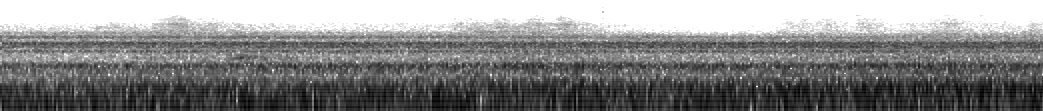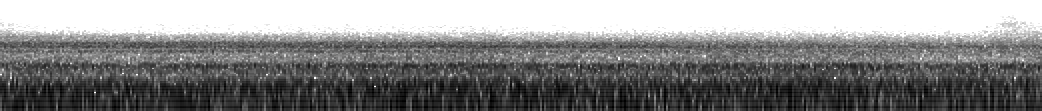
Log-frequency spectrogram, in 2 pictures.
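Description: A high-speed train moving through an underground station behind platform screen doors: a steady rumble with several held whining tones on top.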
